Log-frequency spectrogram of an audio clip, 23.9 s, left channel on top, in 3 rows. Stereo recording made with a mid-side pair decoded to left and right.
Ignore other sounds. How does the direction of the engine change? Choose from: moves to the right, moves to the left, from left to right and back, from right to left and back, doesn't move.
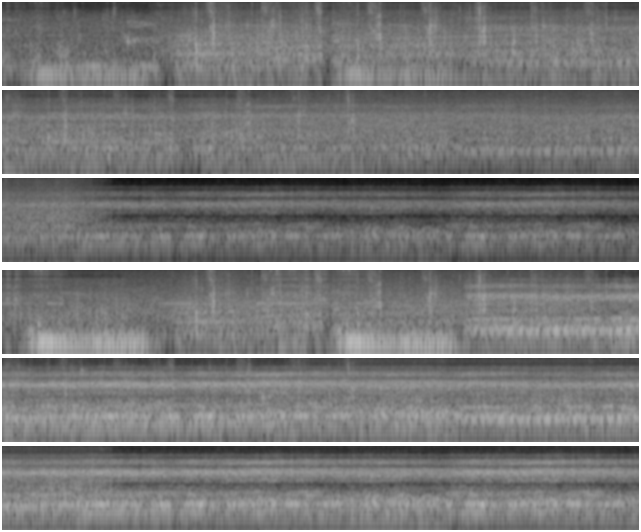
doesn't move.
